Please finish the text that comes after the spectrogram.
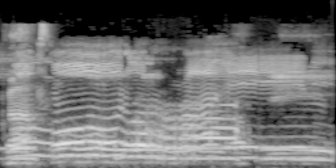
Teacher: Lam, Lam dan ro. Membacanya dengan memasukkannya tanpa dengung. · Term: idgham bila gunnah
